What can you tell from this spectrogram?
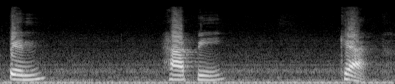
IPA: pɪn ˈhæpi kæp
